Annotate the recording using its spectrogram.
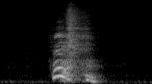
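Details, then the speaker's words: Adult sneeze in cold weather: a single sudden voiced burst with falling pitch, over a quiet room. "excuse me uh excuse me for sneezing it's getting a little bit cold here in Vancouver right now"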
